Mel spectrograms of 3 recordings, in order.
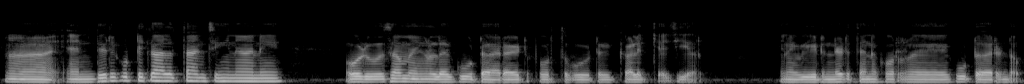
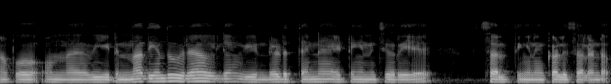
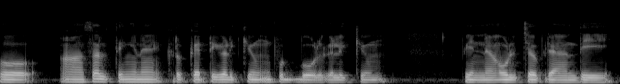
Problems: none marked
